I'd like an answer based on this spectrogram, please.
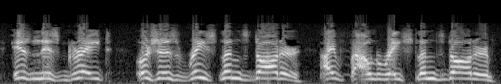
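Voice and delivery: very high, drawn-out kender glee; excited. A narrator's reading. Tass announcing he found Raistlin's daughter, high-pitched excitement. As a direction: crow it slowly in a high voice. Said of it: "hopping about in excitement".

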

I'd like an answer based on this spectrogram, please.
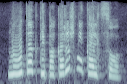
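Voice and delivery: high, lively demanding question; eager. Acted. Friend grabbing for the bride's ring, eager.

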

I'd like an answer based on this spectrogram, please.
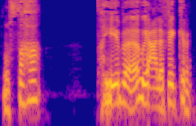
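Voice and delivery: lightly put-on disbelief, then teasing; feigned astonishment. A narrator's reading. Friend answering the mother's teasing, feigned astonishment. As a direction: echo it as a mock-shocked question. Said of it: "قال بدهشة مصطنعة".

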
